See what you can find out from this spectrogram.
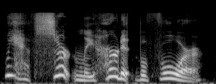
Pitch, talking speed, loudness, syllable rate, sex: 255 Hz, 165 wpm, -16 LUFS, 5.1 syllables/s, female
